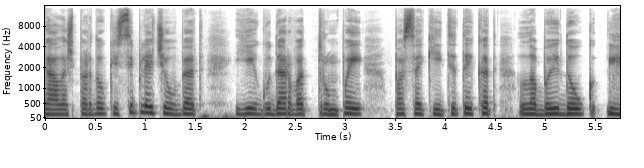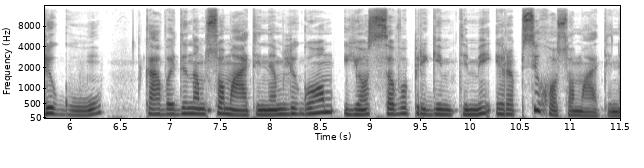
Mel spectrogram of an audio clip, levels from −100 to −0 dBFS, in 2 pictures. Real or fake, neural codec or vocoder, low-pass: real; none; 14.4 kHz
